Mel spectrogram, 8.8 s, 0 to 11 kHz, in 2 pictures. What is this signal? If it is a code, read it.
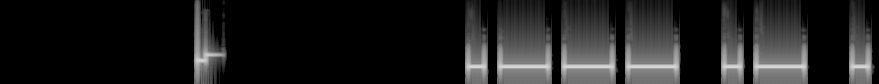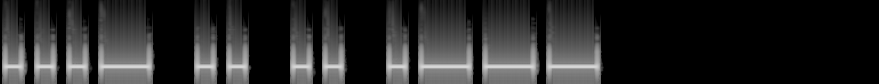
Morse code, heard as a keyed tone, about 15 wpm, 700 Hz. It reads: JA4IIJ
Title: Call Signs Repeated 2x - 15wpm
